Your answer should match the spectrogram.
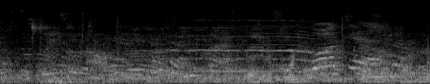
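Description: Young children chattering and talking over one another, many small voices at once.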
